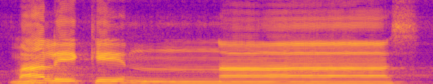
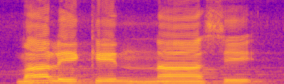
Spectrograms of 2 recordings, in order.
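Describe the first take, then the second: First: The phrase ends on a consonant, vowel dropped. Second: The phrase ends with a short final vowel. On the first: The reading stops here. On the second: The reading continues without stopping.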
